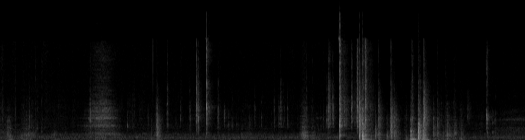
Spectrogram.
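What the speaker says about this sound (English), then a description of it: "So let me just cut a quick piece of wire here." Electrical wire is cut with a hand tool in a sharp series of close clicks and snips, scattered at first and then clustering into several quick crisp cuts toward the end.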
